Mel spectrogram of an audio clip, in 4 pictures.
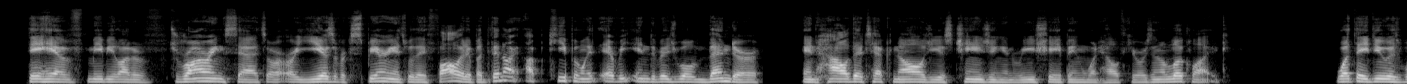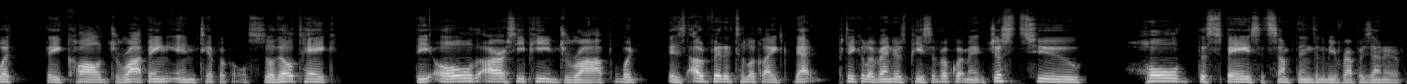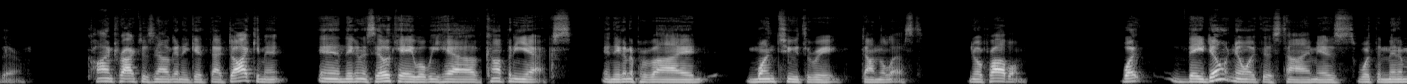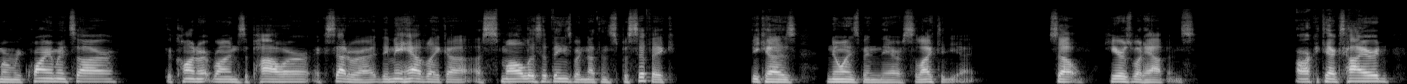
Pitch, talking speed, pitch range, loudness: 120 Hz, 170 wpm, 110-130 Hz, -19 LUFS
